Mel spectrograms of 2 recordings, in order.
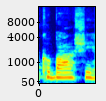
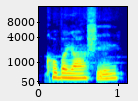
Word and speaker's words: Kobayashi: there's nothing like getting yourself pampered and Hannah Kobashi has been found safe. Oh, really? Thank God. Robbie, thanks for posting that. Where did they find her? Did I say her name right? Hannah Kobayashi? Kobayashi.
